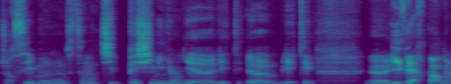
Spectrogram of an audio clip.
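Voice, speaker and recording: The voice has a bright, sharp tone, ordinary pitch variation and a fairly slow pace, on a very clean recording with a silent background. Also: man, medium pitch for a man. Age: 20s. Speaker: podcast host. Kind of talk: casual monologue. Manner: hesitant, many fillers.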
